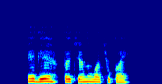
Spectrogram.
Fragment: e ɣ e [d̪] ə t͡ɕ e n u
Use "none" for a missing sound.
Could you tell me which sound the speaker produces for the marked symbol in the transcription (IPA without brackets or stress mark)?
t̪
